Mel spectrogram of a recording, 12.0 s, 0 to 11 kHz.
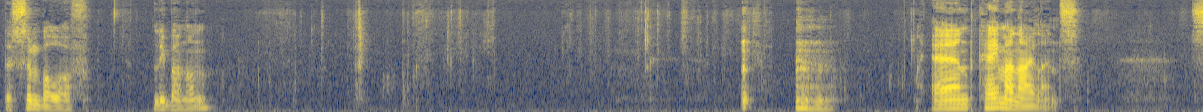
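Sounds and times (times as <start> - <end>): banknotes rustling: 2.6 - 7.8.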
